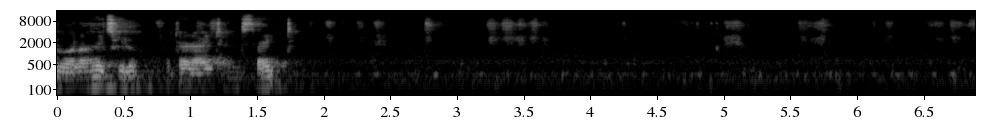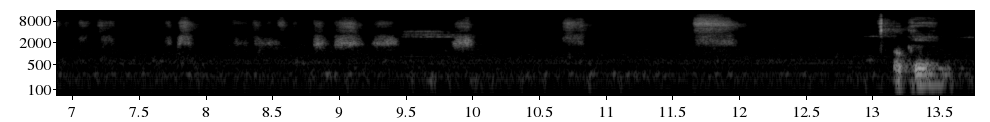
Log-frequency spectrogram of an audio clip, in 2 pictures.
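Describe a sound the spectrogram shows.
A pen scratches across paper in short strokes.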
